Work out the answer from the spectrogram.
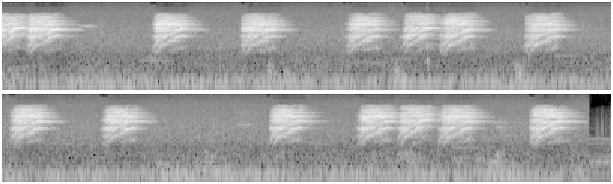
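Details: A California Scrub-Jay in California gives its raspy shriek calls, about a dozen in eight seconds, some in quick pairs or triplets, over a low steady rumble.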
